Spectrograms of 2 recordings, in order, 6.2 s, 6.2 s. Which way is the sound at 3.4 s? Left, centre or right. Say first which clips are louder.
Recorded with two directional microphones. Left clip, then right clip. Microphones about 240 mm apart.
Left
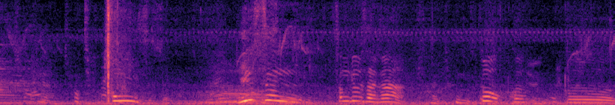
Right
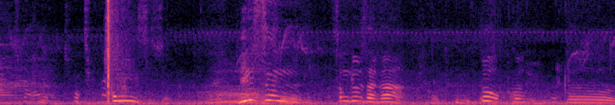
Even; centre.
